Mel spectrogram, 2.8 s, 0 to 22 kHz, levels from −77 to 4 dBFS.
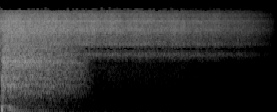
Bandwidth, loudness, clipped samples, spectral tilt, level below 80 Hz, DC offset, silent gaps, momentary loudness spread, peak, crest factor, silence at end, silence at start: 16 kHz; -21 LUFS; under 0.1%; 2.5 dB/octave; -60 dBFS; under 0.1%; none; 16 LU; -6 dBFS; 18 dB; 0.1 s; 0 s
